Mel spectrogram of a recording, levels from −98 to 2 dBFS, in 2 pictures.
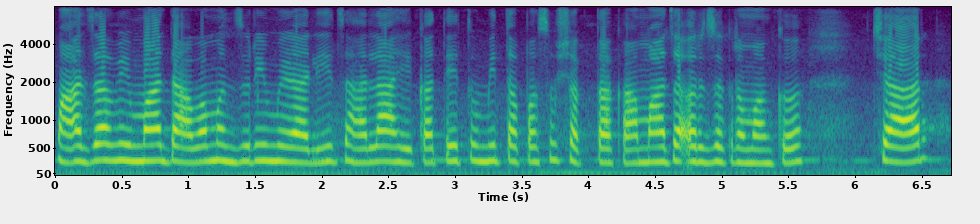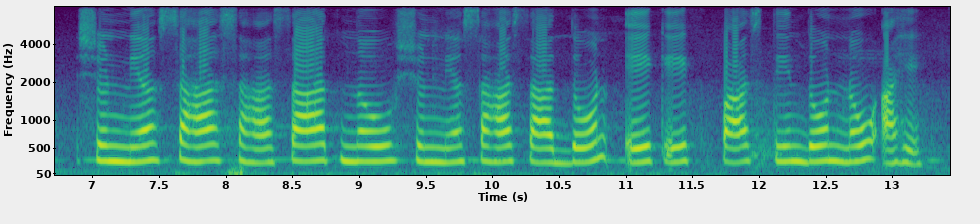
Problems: constant background noise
